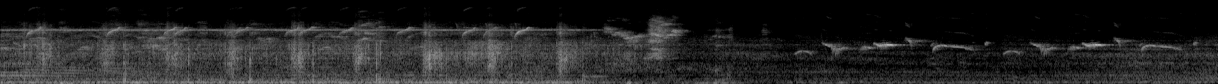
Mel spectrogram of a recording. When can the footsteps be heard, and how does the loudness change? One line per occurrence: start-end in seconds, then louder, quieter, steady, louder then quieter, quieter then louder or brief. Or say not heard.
0.0-6.2 steady.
